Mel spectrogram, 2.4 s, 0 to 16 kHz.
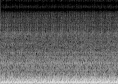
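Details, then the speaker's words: Mercedes CLS63 AMG V8 after engine rebuild, first start with the engine management light still on: a deep, even, steady idle burble with no stumble or skipped beats. The idle is smooth; a coolant leak at the rear flange was found afterwards. "look at the idle that is perfect look at that that's what you call a smooth engine"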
